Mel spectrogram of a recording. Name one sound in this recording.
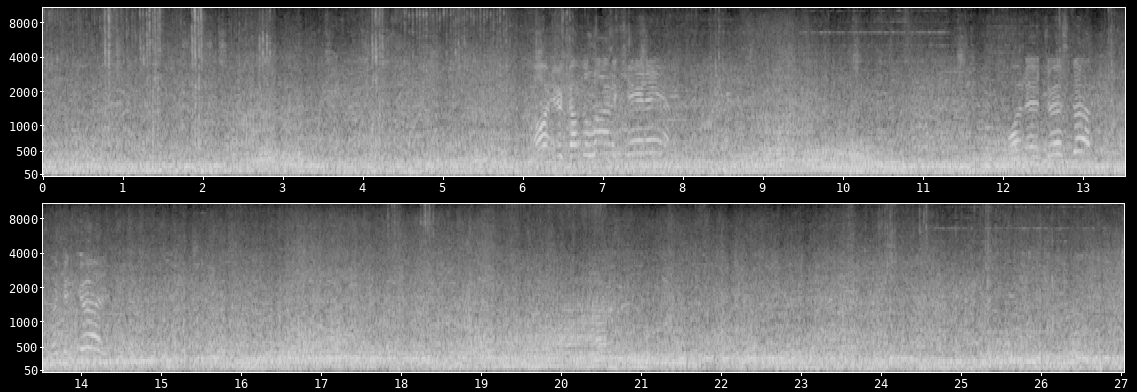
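Motorcycle engines rumble and rev nearby.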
